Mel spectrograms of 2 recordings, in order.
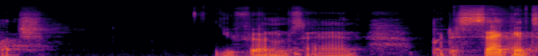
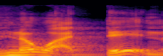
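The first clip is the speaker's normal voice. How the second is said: louder, insistent no; firm denial; 7 semitones higher, 10 dB louder than usual. Retold or imitated. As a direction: cut it off flat out. Denying to police.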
